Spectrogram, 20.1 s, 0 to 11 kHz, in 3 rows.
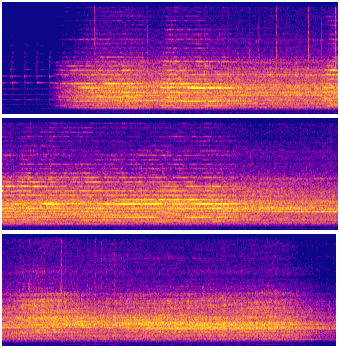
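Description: Onboard sound of HO-scale Southern Pacific GP9 diesel locomotives from their LokSound DCC decoders as the model train runs past: steady diesel locomotive sound with several held tones, starting about a second in.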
